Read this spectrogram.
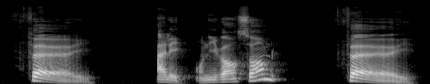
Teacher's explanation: Alors le début, la consonne F, ça ne pose pas de problème normalement, mais c'est plutôt après. Donc après en fait on a un E bien ouvert, et on termine par Y.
